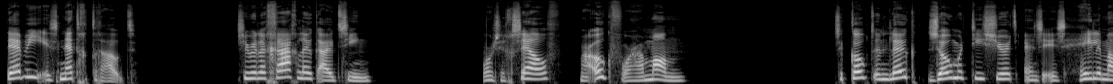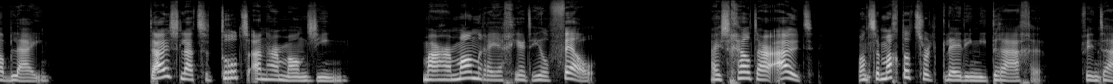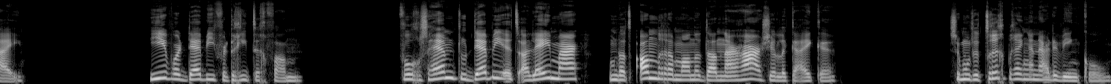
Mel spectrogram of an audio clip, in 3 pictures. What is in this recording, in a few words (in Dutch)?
e-learning voorbeeld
